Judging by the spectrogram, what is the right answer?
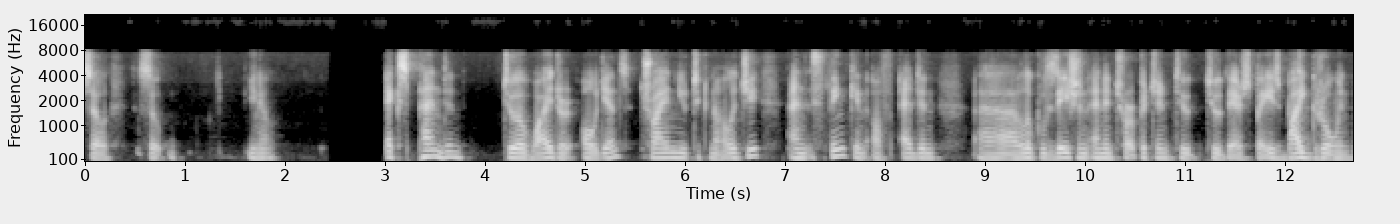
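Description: A man with a Ukrainian accent speaks at a fairly slow pace with long, frequent pauses. His pitch is medium, and his intonation is fairly even. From Ukraine. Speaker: translation company founder. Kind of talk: interview. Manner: halting.

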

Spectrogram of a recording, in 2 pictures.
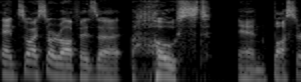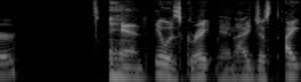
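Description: Recorded very cleanly against a silent background, a man with an American accent speaks at a fairly slow pace with fairly even intonation. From New Jersey and New York City. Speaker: bartender and bar owner. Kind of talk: casual interview chat. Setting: studio.

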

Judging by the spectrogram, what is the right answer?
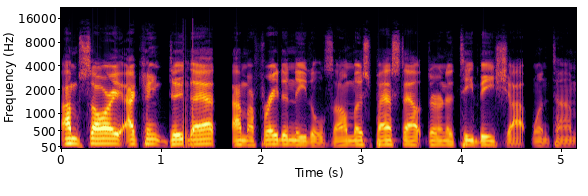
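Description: Speaking at a fairly quick pace with hardly any pauses, a man uses a medium pitch and ordinary pitch variation. The sound is dry and close, with no echo. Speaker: podcast co-host. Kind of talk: casual chat. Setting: remote call. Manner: energetic.

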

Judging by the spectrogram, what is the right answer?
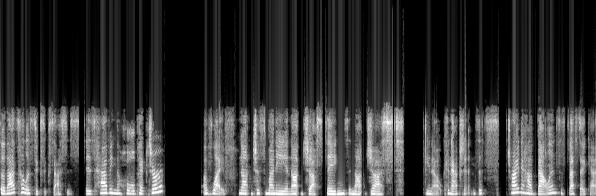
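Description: Speaking at a fairly slow pace, a woman uses an unremarkable speaking voice at a fairly high pitch with ordinary pitch variation. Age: 30s. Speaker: real estate investor and business owner. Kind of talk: interview.

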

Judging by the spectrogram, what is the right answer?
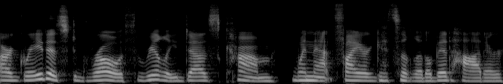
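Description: In a very clean recording with a silent background, a woman with an unremarkable speaking voice talks at a fairly slow pace with fairly even intonation and hardly any pauses. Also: fairly low pitch for a woman. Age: 50s. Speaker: pastor's wife. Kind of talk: interview.

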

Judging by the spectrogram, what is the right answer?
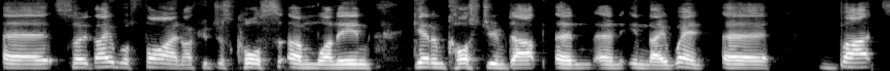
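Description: On a very clean recording with a silent background, a man with an Australian accent speaks at a fairly slow pace and fairly high pitch, his intonation fairly even. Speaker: film producer and comedy filmmaker.

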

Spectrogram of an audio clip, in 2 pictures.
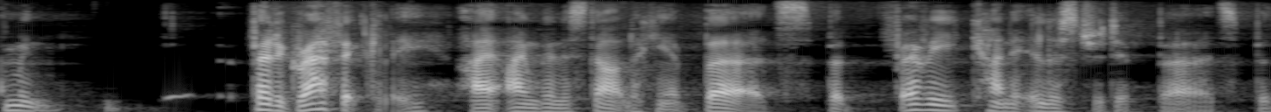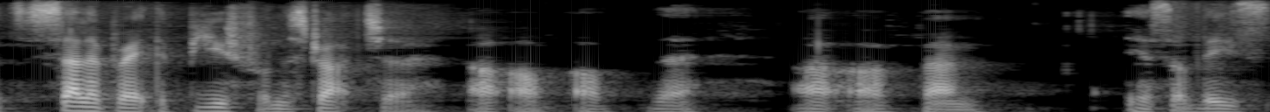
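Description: A man speaks at a moderate pace in a fairly low pitch, his dark, mellow voice somewhat breathy. His intonation is lively, his loudness swings widely, and the recording is very clean over a silent background. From southwest England (Cornwall). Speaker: animal photographer. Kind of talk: interview. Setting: studio. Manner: halting.

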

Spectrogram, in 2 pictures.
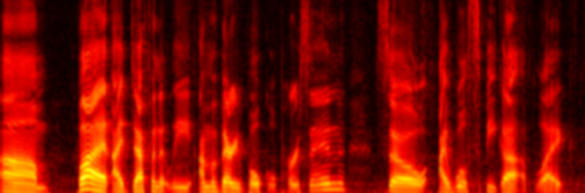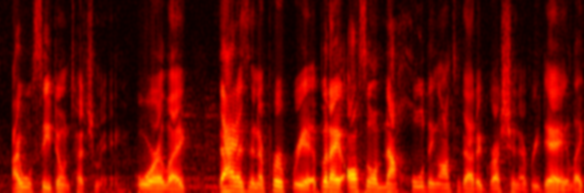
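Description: A woman's ordinary speaking voice, fairly low in pitch, with an American accent, ordinary pitch variation and a fairly quick pace. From New York, the Bronx. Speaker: fashion editor. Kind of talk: panel discussion.

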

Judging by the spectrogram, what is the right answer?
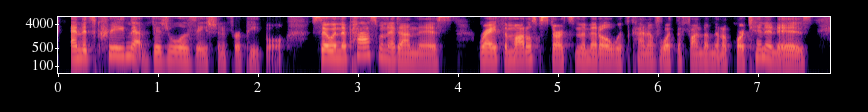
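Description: Talking at a very fast pace, a woman with a fairly low pitch and ordinary pitch variation sounds dry and close with no echo over a quiet background. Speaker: HR and leadership development consultant. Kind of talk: interview. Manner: passionate.

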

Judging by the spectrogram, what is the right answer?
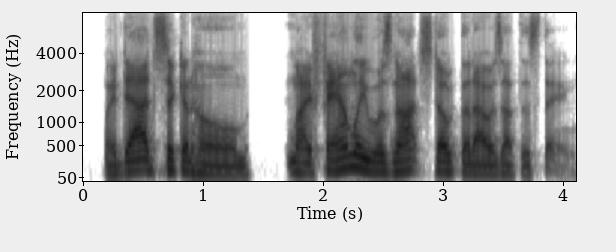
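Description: In a very clean recording with a silent background and a dry, close sound with no echo, a man with an American accent talks at a fairly quick pace in a medium pitch. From Southern California. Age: 40s. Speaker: entrepreneur and author. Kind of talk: interview.

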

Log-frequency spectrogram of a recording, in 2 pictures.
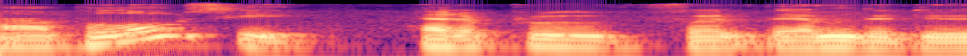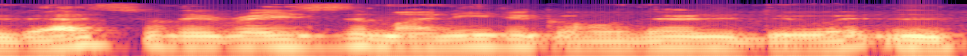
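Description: A man talks at a fairly quick pace with a fairly low pitch. His tone is dark and mellow. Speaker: radio co-host. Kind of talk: casual talk radio. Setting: studio.

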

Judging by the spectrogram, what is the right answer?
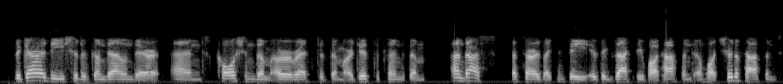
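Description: Someone with an Irish accent talks at a very fast pace with fairly even intonation. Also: man, medium pitch for a man. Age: 20s. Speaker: university student caller. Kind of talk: call-in debate. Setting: phone call.

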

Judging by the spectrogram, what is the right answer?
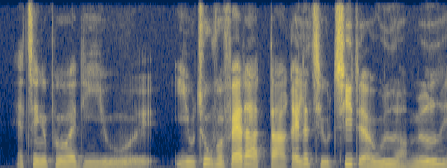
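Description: A woman speaks at a fairly low pitch with vocal fry and ordinary pitch variation. Her pace is moderate, and the recording is very clean with a silent background. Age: 40s. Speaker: library consultant and interviewer. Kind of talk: interview. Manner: hesitant, many fillers.

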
